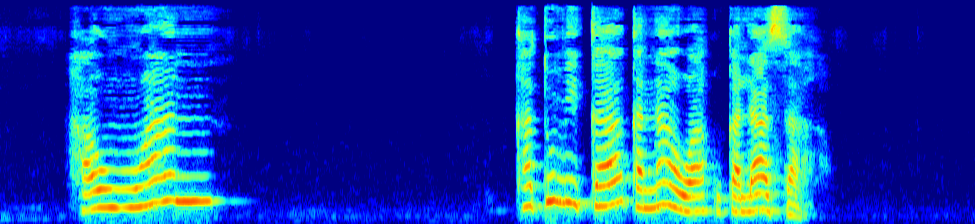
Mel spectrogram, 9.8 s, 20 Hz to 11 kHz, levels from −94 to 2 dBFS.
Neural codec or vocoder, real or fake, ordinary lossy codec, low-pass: codec, 44.1 kHz, 7.8 kbps, DAC; fake; AAC, 32 kbps; 9.9 kHz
